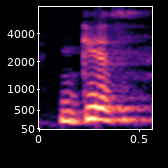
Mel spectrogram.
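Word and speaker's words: guess: होता है अनुमान लगाना देखिए जी आया है फिर यू आया है फिर ई आया है तो जी क्या है कंसोनेंट है ई क्या है वाउल है उन दोनों के बीच में यू आया है तो क्या हो गया यू साइलेंट गेस मतलब अनुमान लगाना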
